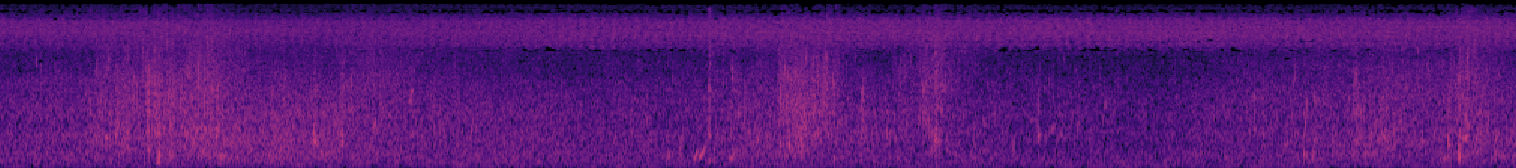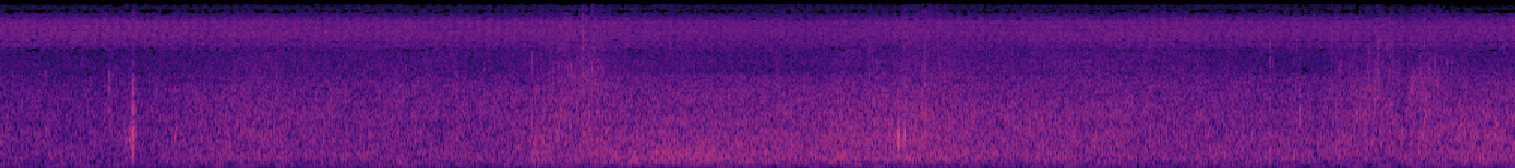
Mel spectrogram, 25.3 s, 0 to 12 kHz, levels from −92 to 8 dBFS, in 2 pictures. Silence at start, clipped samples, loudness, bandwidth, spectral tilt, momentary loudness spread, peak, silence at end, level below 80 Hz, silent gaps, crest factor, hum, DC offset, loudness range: 0 s; under 0.1%; -41 LUFS; 11.5 kHz; -1.5 dB/octave; 5 LU; -16 dBFS; 0 s; -68 dBFS; none; 26 dB; none; under 0.1%; 2 LU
